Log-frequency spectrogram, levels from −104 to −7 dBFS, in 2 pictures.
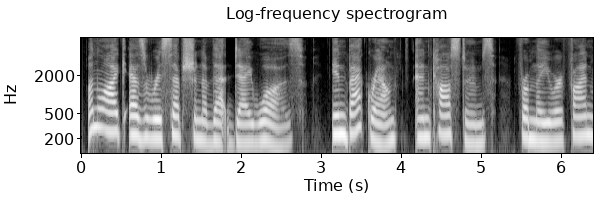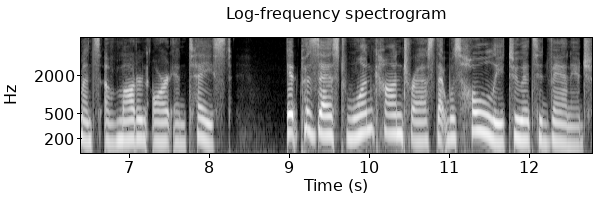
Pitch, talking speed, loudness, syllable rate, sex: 200 Hz, 140 wpm, -20 LUFS, 4.5 syllables/s, female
